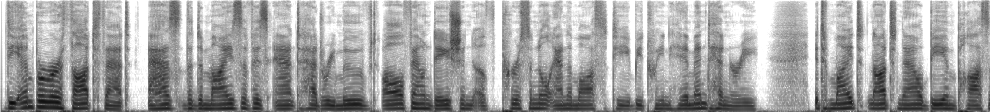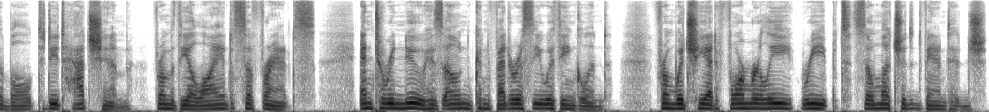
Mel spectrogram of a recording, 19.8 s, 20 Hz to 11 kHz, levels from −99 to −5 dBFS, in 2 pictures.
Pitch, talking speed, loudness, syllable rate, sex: 120 Hz, 160 wpm, -20 LUFS, 4.9 syllables/s, male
